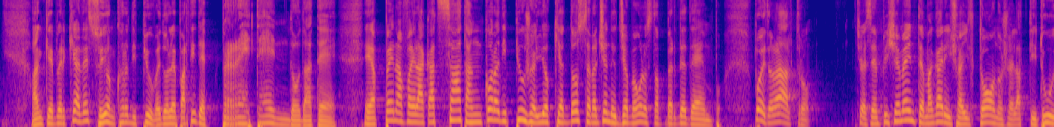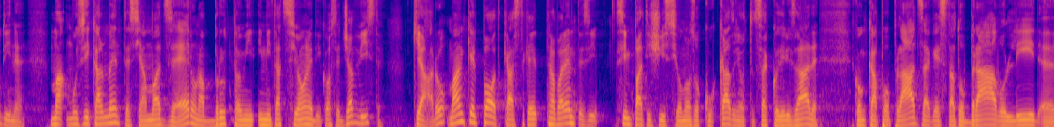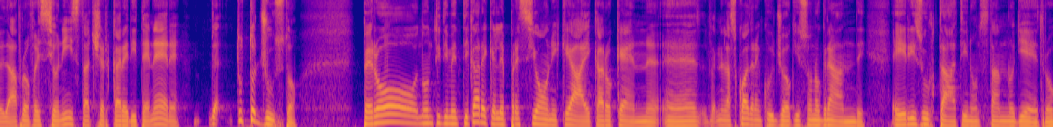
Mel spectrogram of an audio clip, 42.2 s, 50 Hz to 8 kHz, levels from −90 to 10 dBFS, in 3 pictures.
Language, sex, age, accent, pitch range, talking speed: Italian, male, 20-39, native, 105-140 Hz, 170 wpm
